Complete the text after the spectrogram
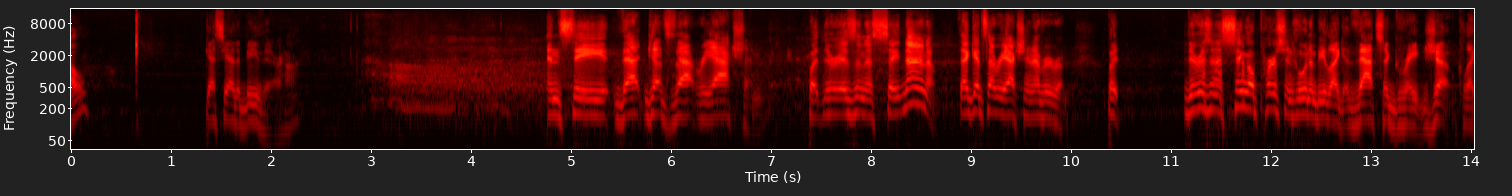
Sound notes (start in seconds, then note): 3.0 audience gasps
